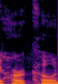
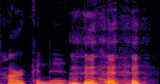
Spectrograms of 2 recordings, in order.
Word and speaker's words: Harkonnen: even with this movie when they say her conan and i'm like that's not it it's hearkening i don't think they've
